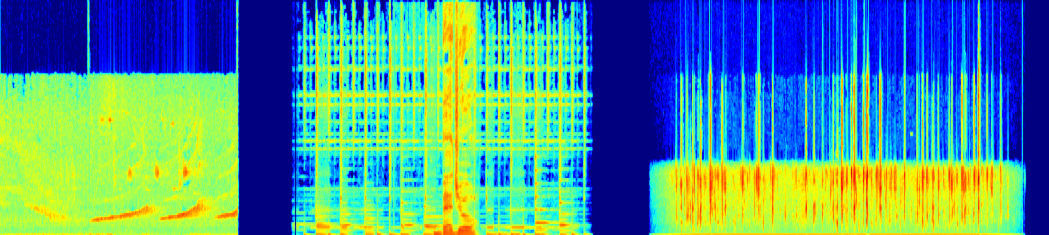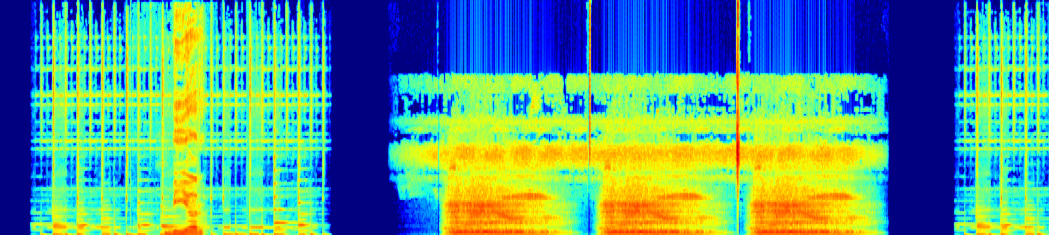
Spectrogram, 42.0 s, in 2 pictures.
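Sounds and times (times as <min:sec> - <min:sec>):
bear roaring: 0:29.8 - 0:38.8.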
